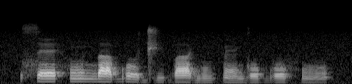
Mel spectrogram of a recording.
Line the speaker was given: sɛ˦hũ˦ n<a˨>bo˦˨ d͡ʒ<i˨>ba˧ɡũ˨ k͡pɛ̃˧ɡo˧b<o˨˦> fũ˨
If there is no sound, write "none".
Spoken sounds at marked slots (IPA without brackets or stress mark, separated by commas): a˦, i˨, o˧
